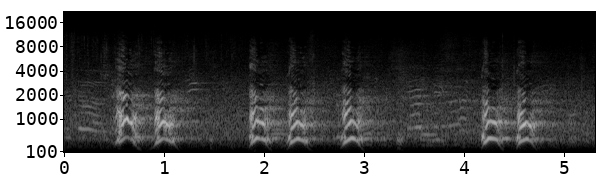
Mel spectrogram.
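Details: Basset Hounds, one of eight out on a group walk at Burghead Bay near Elgin, Scotland, on 7 September 2014, giving loud deep barks in quick pairs, three bursts of two or three barks over a few seconds, with people talking and wind behind.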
